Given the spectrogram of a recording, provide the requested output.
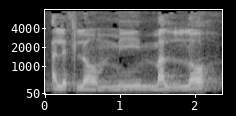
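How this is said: The mim takes an a-vowel and links into Allah. "حر کمیم بالفت"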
